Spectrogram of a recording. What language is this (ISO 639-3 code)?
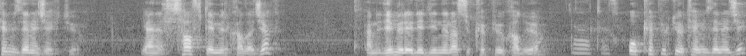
tur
